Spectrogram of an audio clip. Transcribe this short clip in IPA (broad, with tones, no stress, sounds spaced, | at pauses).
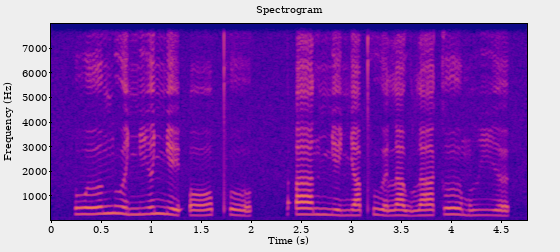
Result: ʋ ɤː˧˥ ŋ u˥˨ ə̯ ɲ i˧˥ ə̯ ɲ e˧˩ ʔ ɔː˩˧ pʰ o˧˩ | ʔ aː˧ n ɲ e˩ ɲ a˩˧ pʰ u˧˩ ə̯ l a˧˩ w l a˧ k ɤː˥˨ m ʋ i˧˩ ə̯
